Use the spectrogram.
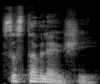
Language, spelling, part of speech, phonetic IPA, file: Russian, составляющей, noun, [səstɐˈvlʲæjʉɕːɪj], Ru-составляющей.ogg
- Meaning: genitive/dative/instrumental/prepositional singular of составля́ющая (sostavljájuščaja)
